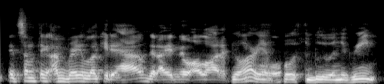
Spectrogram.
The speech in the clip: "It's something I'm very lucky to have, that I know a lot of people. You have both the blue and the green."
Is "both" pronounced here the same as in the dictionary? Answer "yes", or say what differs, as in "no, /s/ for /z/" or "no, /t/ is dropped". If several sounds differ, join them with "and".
yes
